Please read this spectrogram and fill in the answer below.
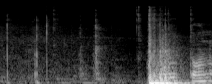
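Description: A few faint clicks, then a sudden loud thump about one and a half seconds in, just as a woman starts speaking.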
